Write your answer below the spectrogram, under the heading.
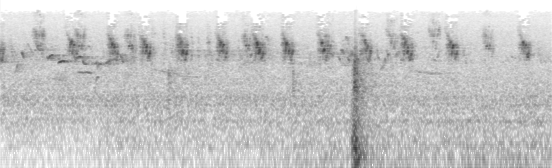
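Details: Eurasian tree sparrow during nesting, with nestlings, giving a quick run of short, high chirps, about two or three a second, with a single sharp knock midway and faint background hum.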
